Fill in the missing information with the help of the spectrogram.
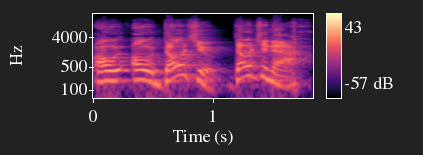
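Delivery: high, loud sarcastic oh; mock disbelief. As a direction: scoff at the cashier, disbelieving. Customer mocking cashier.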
